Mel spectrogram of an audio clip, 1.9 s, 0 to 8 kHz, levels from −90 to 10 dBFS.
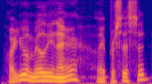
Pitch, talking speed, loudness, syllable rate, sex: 135 Hz, 190 wpm, -13 LUFS, 7.8 syllables/s, male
